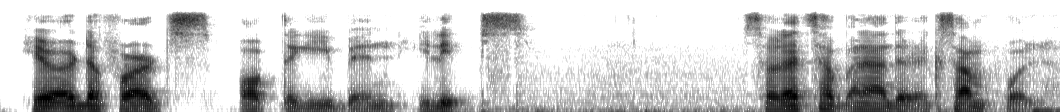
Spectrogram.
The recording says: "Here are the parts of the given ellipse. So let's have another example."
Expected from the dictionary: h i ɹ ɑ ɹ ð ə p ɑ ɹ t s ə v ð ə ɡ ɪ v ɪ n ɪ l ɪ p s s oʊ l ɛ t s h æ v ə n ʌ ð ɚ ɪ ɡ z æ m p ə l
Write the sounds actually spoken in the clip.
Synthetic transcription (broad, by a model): h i ɹ ɑ ɹ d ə f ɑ ɹ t s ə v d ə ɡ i b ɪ n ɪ l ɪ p s s oʊ l ɛ t s h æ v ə n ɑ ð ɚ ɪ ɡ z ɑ m p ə l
